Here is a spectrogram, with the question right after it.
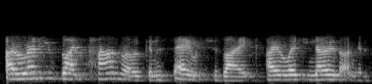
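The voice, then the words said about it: British English accent. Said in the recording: “I'm just so aware of how British my accent sounds”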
